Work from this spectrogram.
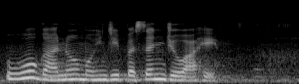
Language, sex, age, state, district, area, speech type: Sindhi, female, 45-60, Delhi, South Delhi, urban, read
